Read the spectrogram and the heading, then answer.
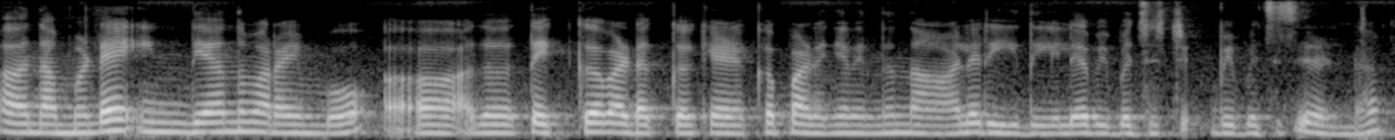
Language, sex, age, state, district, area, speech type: Malayalam, female, 30-45, Kerala, Palakkad, rural, spontaneous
